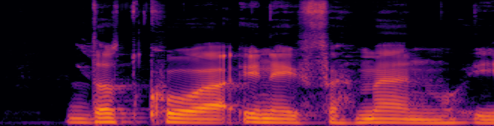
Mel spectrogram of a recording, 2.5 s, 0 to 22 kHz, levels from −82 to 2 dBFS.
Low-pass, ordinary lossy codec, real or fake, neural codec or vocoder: none; none; real; none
